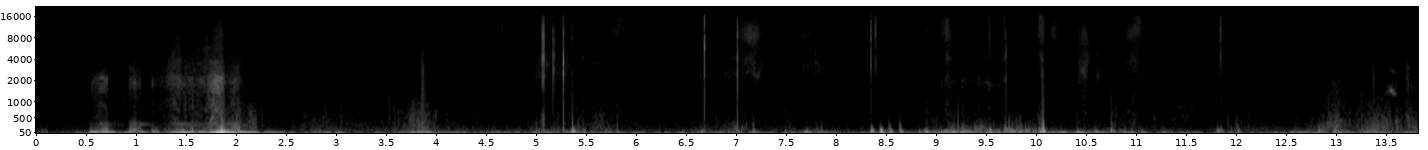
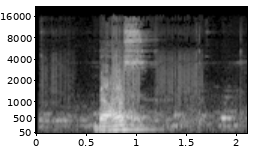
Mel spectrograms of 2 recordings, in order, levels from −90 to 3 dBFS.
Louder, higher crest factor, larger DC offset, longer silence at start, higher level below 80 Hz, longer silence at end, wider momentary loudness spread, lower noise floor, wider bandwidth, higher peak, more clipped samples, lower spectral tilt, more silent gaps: second, -53 LUFS vs -15 LUFS; first, 26 dB vs 16 dB; neither; first, 0.55 s vs 0.05 s; about the same, -50 dBFS vs -54 dBFS; about the same, 0 s vs 0.1 s; second, 17 LU vs 24 LU; first, -68 dBFS vs -38 dBFS; about the same, 15.5 kHz vs 17 kHz; second, -16 dBFS vs -4 dBFS; neither; about the same, -4 dB/octave vs -4 dB/octave; neither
